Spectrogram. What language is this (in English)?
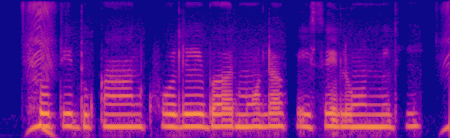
Chhattisgarhi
